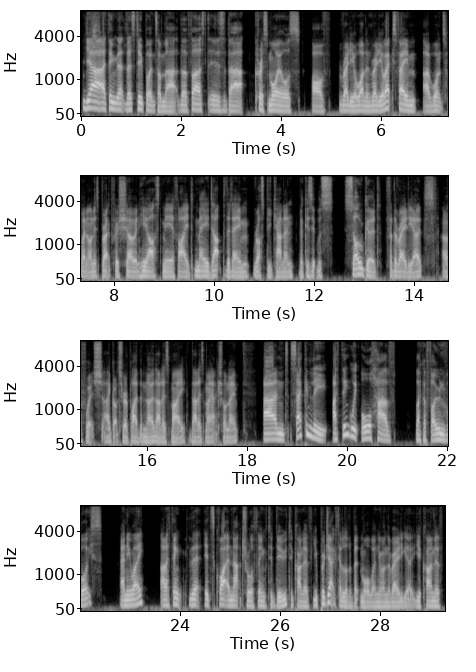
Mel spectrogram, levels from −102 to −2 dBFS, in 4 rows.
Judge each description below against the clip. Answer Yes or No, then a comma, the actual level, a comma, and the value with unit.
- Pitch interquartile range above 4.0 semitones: Yes, average, 4.6 semitones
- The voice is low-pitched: Yes, low, 100 Hz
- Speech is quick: Yes, fast, 215 wpm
